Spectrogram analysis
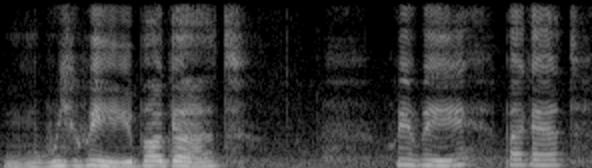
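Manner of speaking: loud hammed-up French accent, showing it off; cartoon French accent trying to find the character's voice; mock French accent.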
